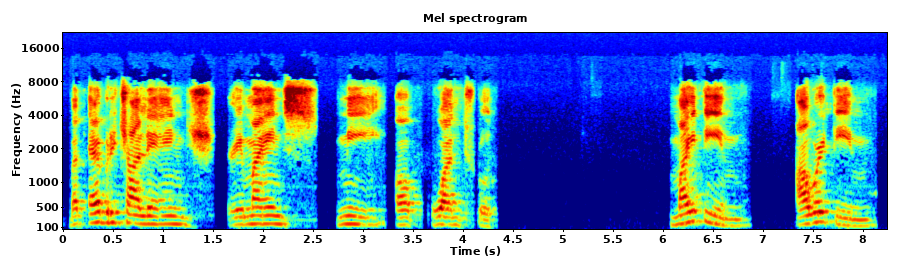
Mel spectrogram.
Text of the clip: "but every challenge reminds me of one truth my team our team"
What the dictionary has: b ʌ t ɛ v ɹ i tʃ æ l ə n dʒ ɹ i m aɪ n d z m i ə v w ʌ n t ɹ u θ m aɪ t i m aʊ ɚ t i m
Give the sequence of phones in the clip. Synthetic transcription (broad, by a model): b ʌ t ɛ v ɹ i tʃ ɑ l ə n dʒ ɹ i m aɪ n d s m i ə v w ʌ n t ɹ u t m aɪ t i m aʊ ɚ t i m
